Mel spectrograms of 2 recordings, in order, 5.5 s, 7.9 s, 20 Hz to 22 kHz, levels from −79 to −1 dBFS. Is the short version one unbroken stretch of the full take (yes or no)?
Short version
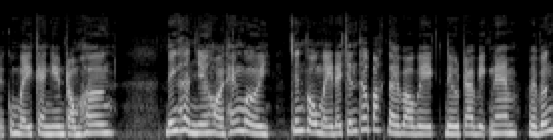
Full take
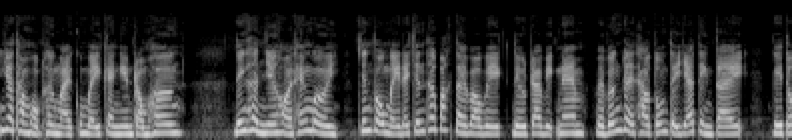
yes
